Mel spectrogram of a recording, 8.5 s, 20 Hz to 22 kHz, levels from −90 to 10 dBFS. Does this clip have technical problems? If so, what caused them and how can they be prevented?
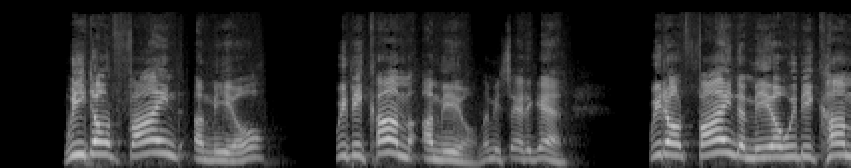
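No, there are no technical problems in this recording.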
